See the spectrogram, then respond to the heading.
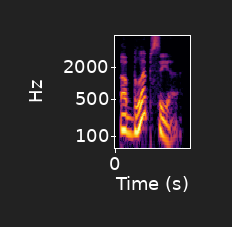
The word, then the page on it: ablepsia: British English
